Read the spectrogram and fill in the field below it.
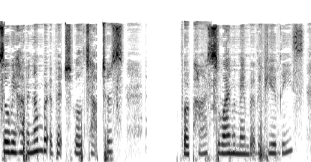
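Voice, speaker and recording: A woman with a Scottish accent speaks at a moderate pace and fairly high pitch. Her intonation is monotone and flat, in a dry, close sound with no echo. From Scotland. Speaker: webinar host, BI consultant. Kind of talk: webinar introduction.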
